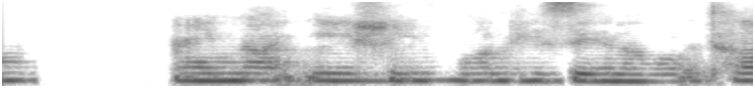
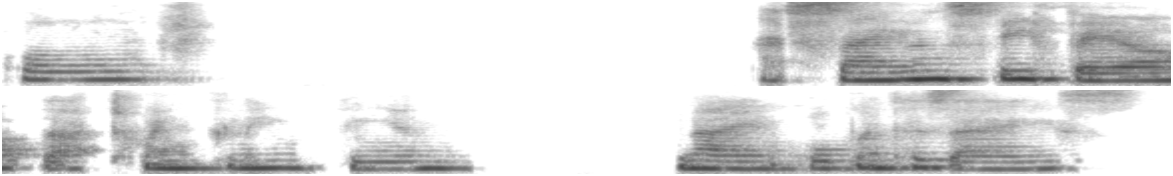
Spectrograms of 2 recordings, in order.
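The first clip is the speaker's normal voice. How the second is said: usual speaking voice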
